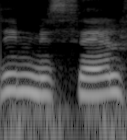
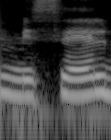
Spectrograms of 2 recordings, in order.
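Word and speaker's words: micelle: you mean by मिसेल आप pronounce कैसे भी कर सकते हैं मिसेल भी बोल लीजिए या मिसली भी बोल लीजिए मैं मिसेल बोलूंगी ठीक है सो मिसेल्स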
